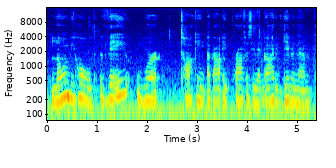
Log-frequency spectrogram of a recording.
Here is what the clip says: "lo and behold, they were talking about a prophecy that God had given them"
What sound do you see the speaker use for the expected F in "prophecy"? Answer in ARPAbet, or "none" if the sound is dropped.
F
